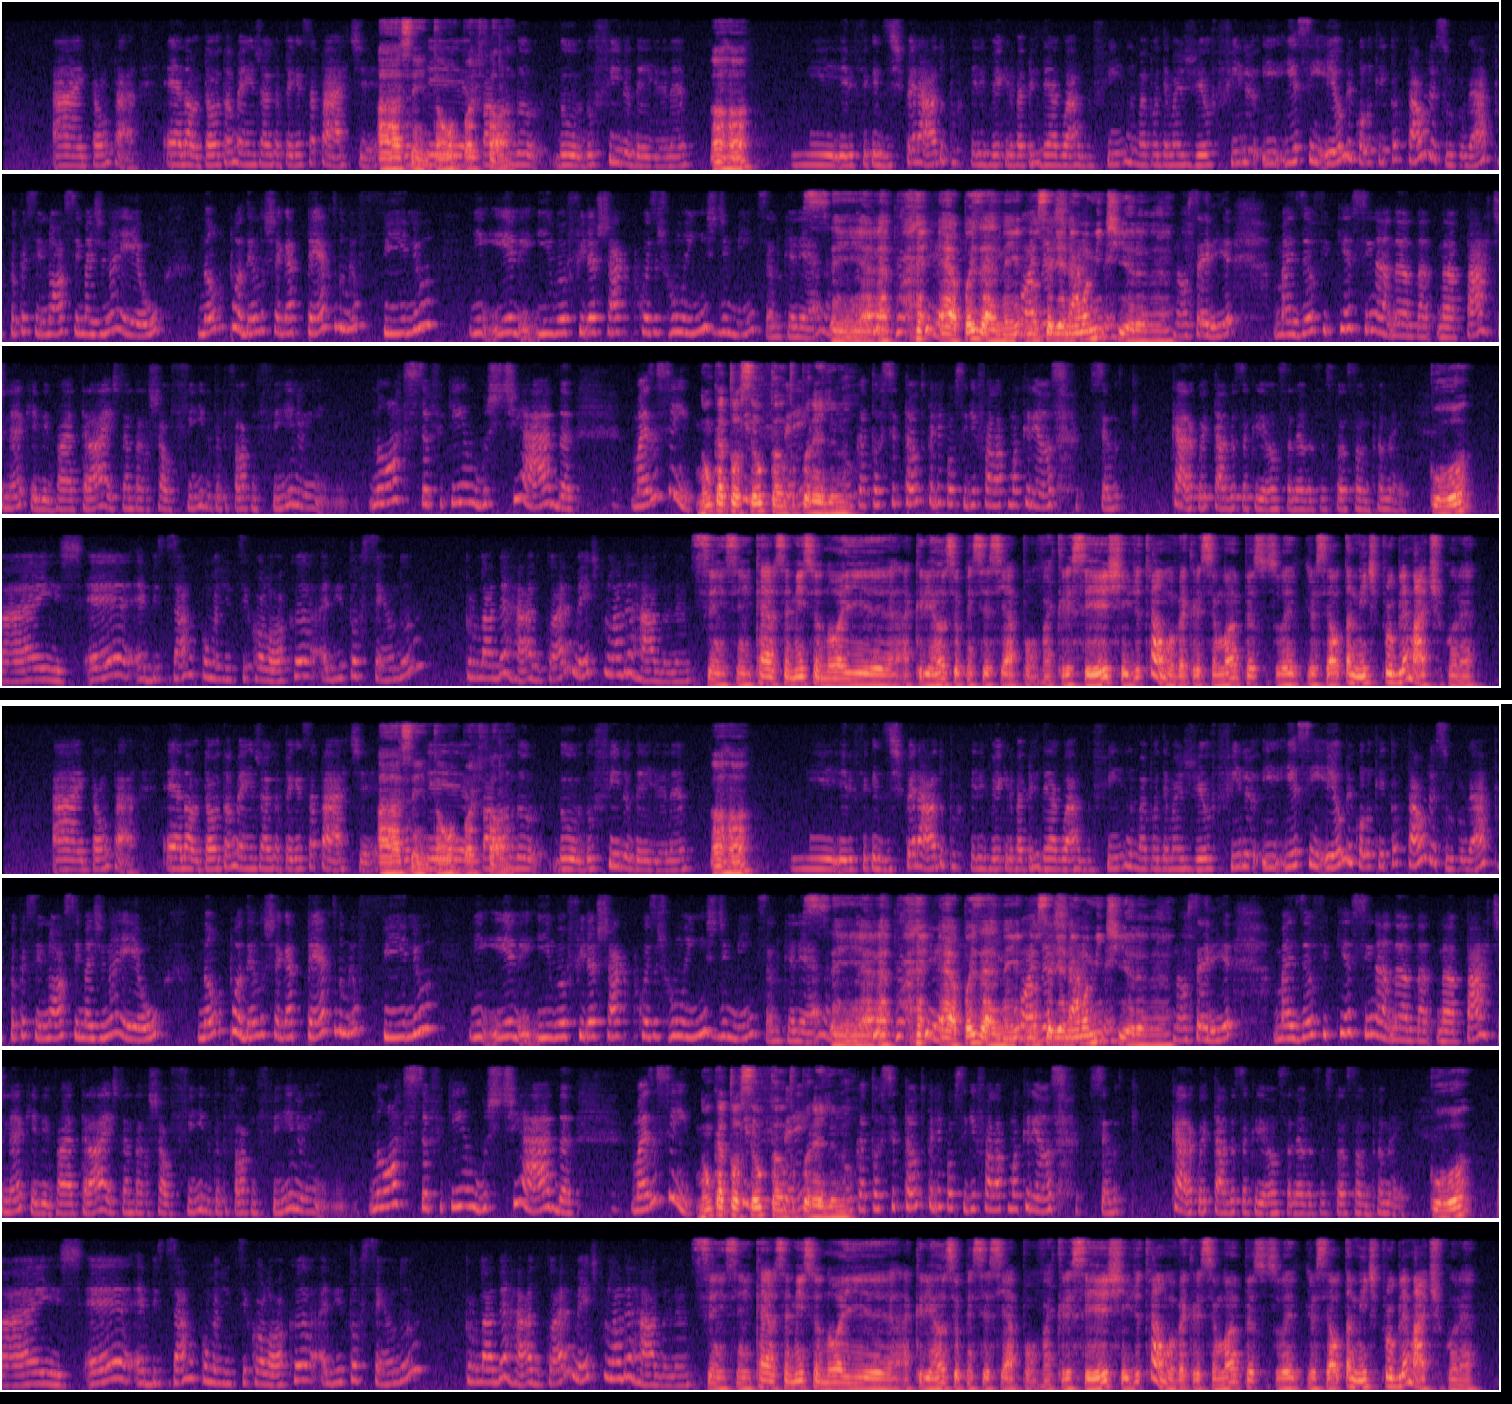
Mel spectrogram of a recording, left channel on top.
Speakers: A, on the right (about 35°); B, in the centre.
A: Ah, então tá. É, não, então eu também já, já peguei essa parte,
B: Ah,
A: porque
B: sim, então pode
A: falando
B: falar.
A: do, do filho dele, né?
B: Aham,
A: E ele fica desesperado porque ele vê que ele vai perder a guarda do filho, não vai poder mais ver o filho. E, e, assim, eu me coloquei total nesse lugar, porque eu pensei, nossa, imagina eu não podendo chegar perto do meu filho e, e ele, e o meu filho achar coisas ruins de mim, sendo que ele
B: sim,
A: é, né? Tudo aquilo
B: é,
A: <laughs> que,
B: é, <laughs> é, pois
A: que
B: é,
A: o filho
B: nem-
A: pode
B: não seria
A: achar
B: nenhuma mentira,
A: <laughs> dele,
B: né?
A: não seria. Mas eu fiquei assim na, na, na na parte, né, que ele vai atrás, tenta achar o filho, tenta falar com o filho, e nossa, eu fiquei angustiada. Mas assim,
B: Nunca
A: tudo
B: torceu
A: que ele fez,
B: tanto por ele,
A: nunca
B: né?
A: torci tanto pra ele conseguir falar com uma criança, <laughs> sendo que, cara, coitada dessa criança, né, nessa situação também.
B: Pô,
A: Mas é, é bizarro como a gente se coloca ali torcendo pro lado errado, claramente pro lado errado, né?
B: Sim, sim. Cara, você mencionou aí a criança, eu pensei assim, ah, pô, vai crescer cheio de trauma, vai crescer uma pessoa, vai crescer altamente problemático, né?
